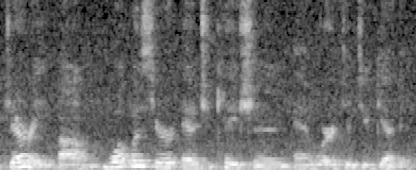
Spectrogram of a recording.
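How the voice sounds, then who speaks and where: A woman's voice: mid-range voice, animated, normal speed, far from the mic. Polite woman interviewer, off-mic. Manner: polite, brief prompts. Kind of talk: interview questions. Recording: echoey room, off-mic, background noise.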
